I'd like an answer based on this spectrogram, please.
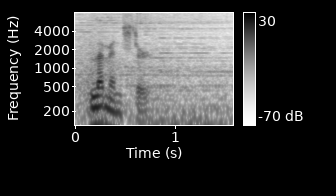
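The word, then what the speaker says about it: Leominster: On the east coast, there's a town called Leo Minister, but we pronounce it Lemonster, cuz that's the actual Well, there's also that town in Kentucky we call Louisville.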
